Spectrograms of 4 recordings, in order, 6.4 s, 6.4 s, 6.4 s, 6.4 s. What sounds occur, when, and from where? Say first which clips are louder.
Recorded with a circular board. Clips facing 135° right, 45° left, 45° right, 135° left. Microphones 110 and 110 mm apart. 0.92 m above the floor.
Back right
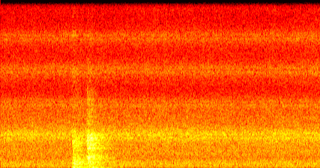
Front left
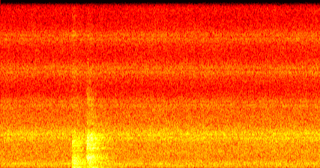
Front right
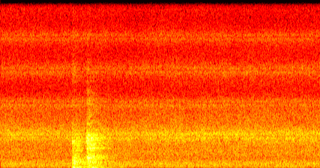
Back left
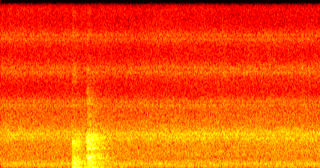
1.4 s knocking: front left 1 dB, even; 50° left, 1.7 m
